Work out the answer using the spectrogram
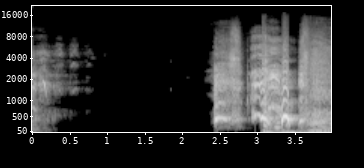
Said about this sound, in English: Wait. It's not even loud. Can you hear the breathing? You've been breathing.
